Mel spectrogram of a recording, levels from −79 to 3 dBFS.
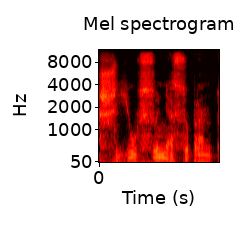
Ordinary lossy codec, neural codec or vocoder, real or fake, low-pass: AAC, 32 kbps; vocoder, 44.1 kHz, 128 mel bands every 512 samples, BigVGAN v2; fake; 10.8 kHz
